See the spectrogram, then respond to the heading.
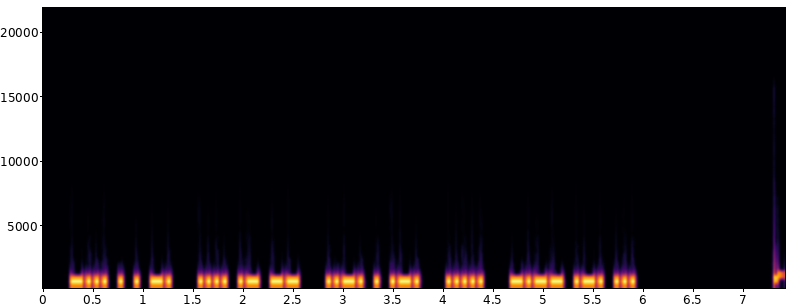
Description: Morse code, heard as a keyed tone, about 30 wpm, 700 Hz. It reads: BEEN HAM FER 5 YRS
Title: K1USN SST QSO Practice 30wpm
